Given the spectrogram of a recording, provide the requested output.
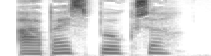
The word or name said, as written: arbejdsbukser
